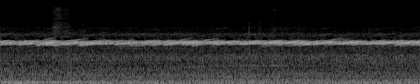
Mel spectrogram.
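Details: At night on a dairy farm in Silver Lake Township, Susquehanna County, Pennsylvania, near a gas drilling rig with cows nearby, a dense spring peeper chorus merges into a steady, high-pitched ringing drone.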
